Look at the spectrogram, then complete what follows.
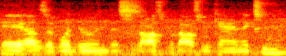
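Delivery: very quiet, low, dead-level monotone. Describing how they sound when making videos, doing their intro: flat monotone video intro. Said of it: "I get to that point where I'm just kind of monotone".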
